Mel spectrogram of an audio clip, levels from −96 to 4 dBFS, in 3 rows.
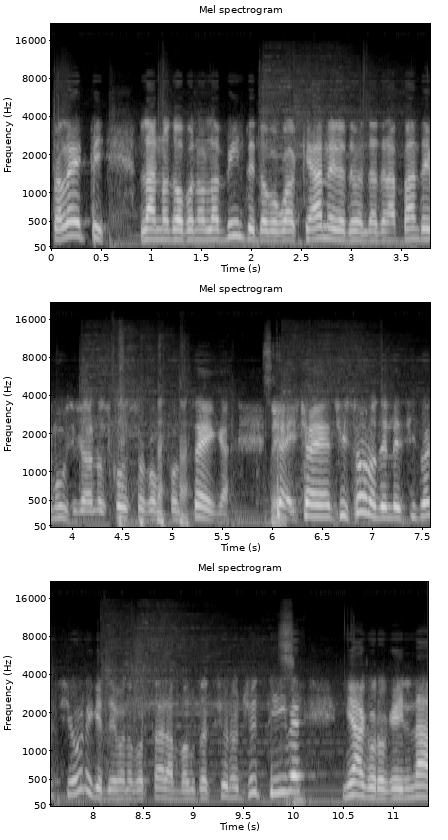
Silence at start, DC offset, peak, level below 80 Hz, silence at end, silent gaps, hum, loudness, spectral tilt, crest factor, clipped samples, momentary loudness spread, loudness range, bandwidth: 0.05 s; under 0.1%; -4 dBFS; -54 dBFS; 0 s; none; none; -23 LUFS; -6.5 dB/octave; 18 dB; under 0.1%; 9 LU; 3 LU; 12.5 kHz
